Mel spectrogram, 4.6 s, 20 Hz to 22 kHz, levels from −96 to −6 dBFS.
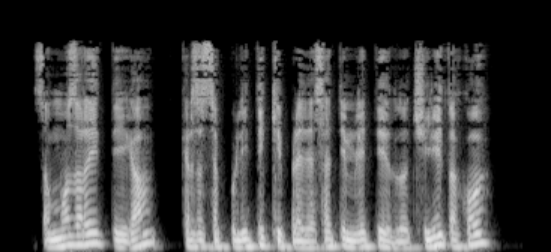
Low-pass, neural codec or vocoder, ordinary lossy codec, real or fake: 19.8 kHz; none; MP3, 48 kbps; real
